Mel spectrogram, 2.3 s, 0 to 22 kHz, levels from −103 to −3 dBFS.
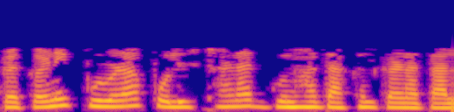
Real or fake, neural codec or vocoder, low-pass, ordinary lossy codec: real; none; 3.6 kHz; none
